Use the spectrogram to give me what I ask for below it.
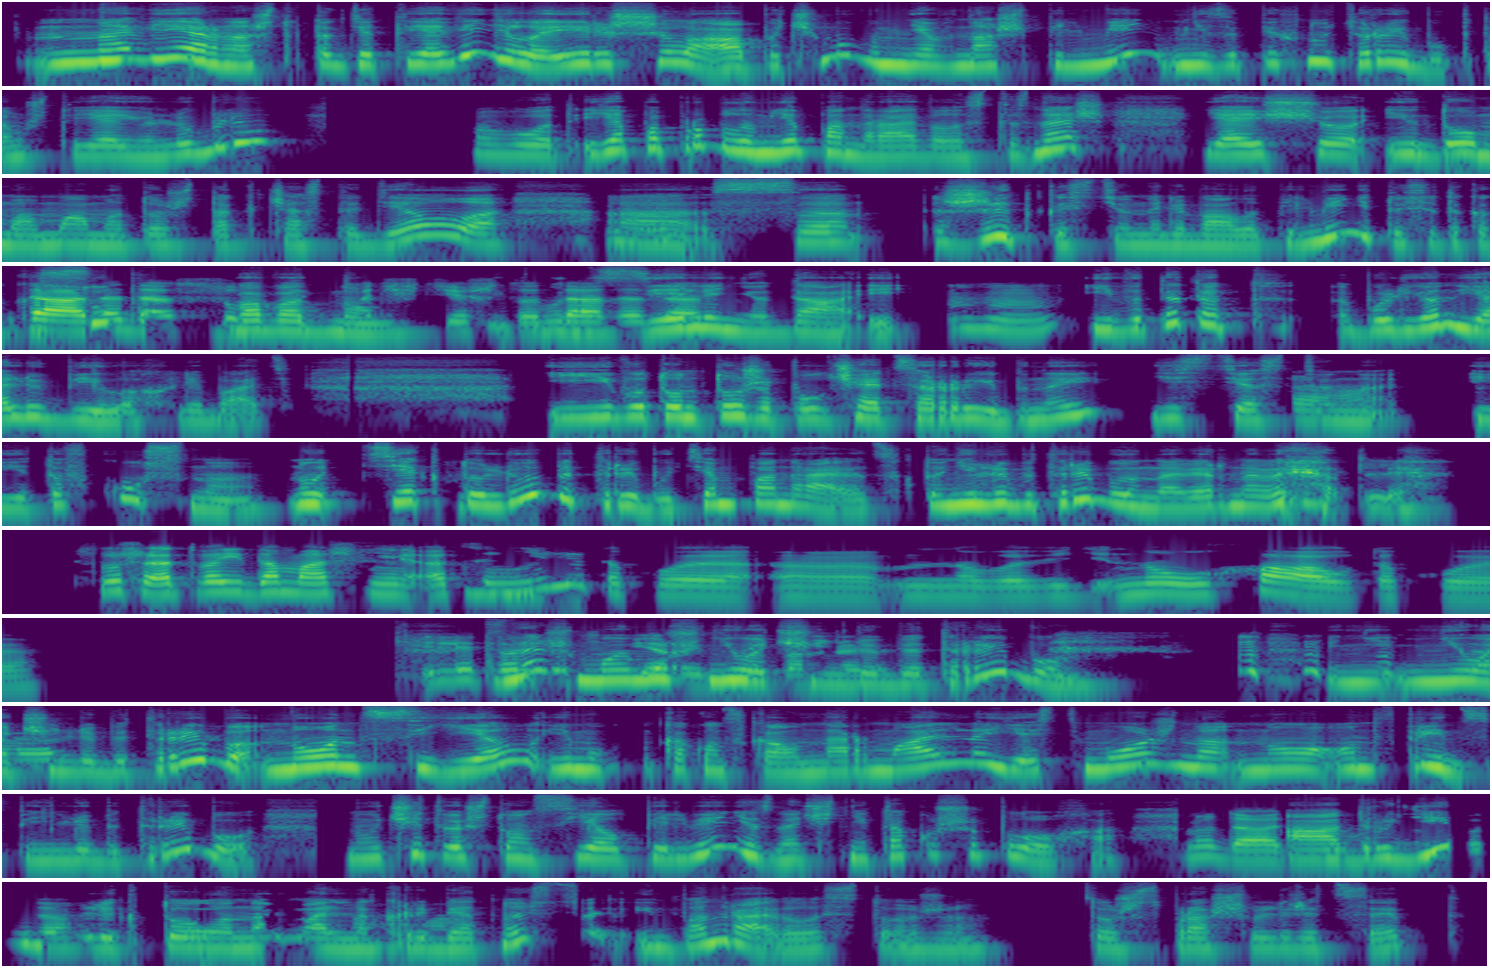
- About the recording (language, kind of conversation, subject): Russian, podcast, Как сохранить семейные кулинарные традиции, чтобы они не забылись?
- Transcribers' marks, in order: other background noise; other noise; laughing while speaking: "вряд ли"; laugh; unintelligible speech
